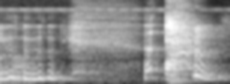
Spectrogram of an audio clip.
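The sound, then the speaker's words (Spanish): A couple of sharp coughs burst out after a brief vocal sound, with a short pause between them and a raspy, breathy tail on the last one. “Disculpen la tos, están muriendo de la risa.”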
